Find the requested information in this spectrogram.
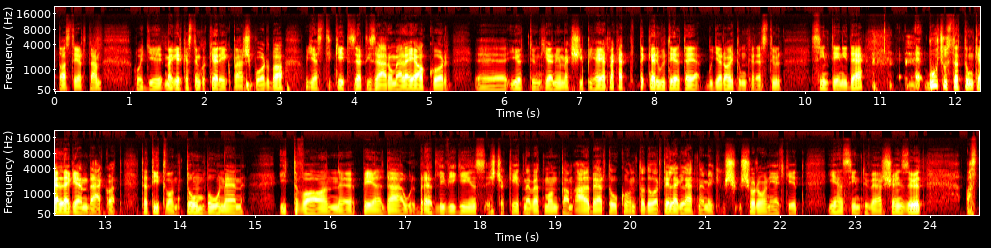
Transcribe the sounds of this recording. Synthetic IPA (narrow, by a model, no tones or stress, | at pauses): t̪ɒst̪eːrt̪ɛmho̞ɟmɛɡeːrkɛst̪yŋkɒkɛɾeːkpaːrʃpo̞rd̪̚bɒuɟɛːst̪keːt̪ɛ̥zɛrt̪izɛnɦaːɾo̞mɛlɛjɛɒkːo̞r | øjøt̪ːyŋkjɛnyːmɛkʃipiɦɛjɛt̪mɛkhat̪kɛɾylt̪eːlt̪ɛuɟɛɾɒjt̪uŋkɛɾɛst̪yl | sint̪eːnid̪ɛ | buːt͡ʃust̪ɒt̪ːuŋkɛlːɛɡɛnd̪aːkɒt̪ːaːt̪it̪ʋɒnt̪o̞mboːnɛn | it̪ʋɒnpeːld̪aːulbrɛd̪liviɡinseːʃt͡ʃɒkːeːt̪nɛvɛt̪mo̞nt̪ɒmalbɛrt̪oːko̞nt̪ɒd̪o̞rt̪eːnlɛɡlɛɦɛt̪nɛmeːɡʃʃo̞ɾo̞lniɛckeːt̪ijɛnsint̪yvɛrʃɛɲzøːt̪ɒst̪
